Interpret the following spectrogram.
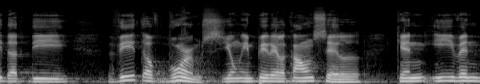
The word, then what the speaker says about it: Worms: uh V of worms so German is pronounced as worms so famous Gathering pop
